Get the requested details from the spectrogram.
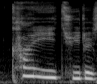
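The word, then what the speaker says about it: χ: 하는 건 무엇일까 표기는 카이지를 써요 카이라고 읽고 자이라고도 읽어요 카이 g 채색수 하는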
